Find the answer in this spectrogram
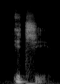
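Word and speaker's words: いち: and the word for one in Japan is ity just like oh I'm scratching I'm itchy so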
